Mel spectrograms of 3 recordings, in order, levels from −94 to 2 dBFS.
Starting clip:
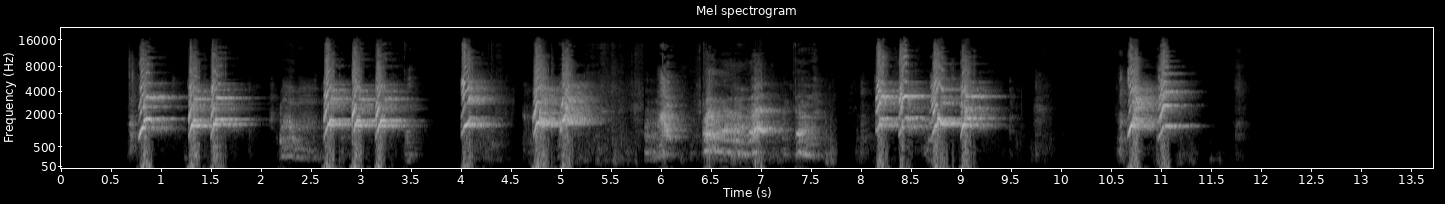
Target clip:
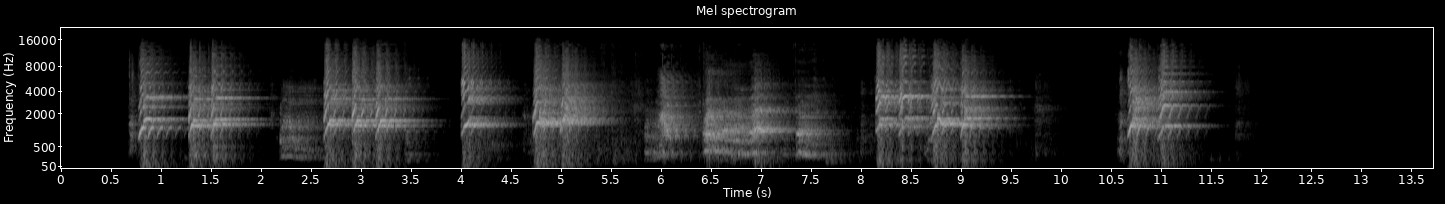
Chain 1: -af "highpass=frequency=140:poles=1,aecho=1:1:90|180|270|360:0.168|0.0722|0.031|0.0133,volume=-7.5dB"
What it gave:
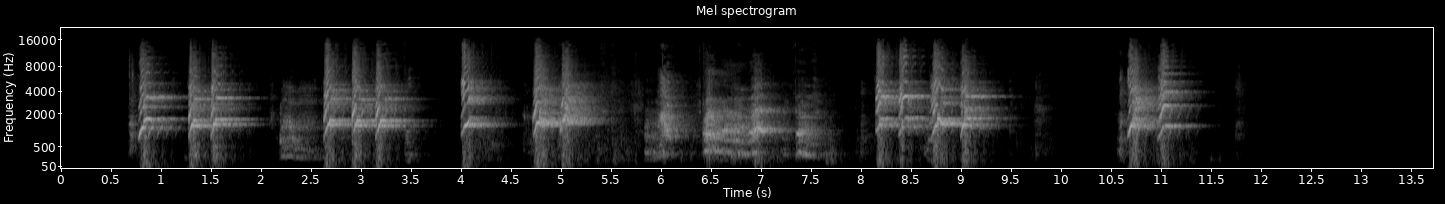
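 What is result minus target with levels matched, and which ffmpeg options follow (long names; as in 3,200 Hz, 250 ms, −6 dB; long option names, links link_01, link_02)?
echo-to-direct −8.5 dB
-af "highpass=frequency=140:poles=1,aecho=1:1:90|180|270|360|450:0.447|0.192|0.0826|0.0355|0.0153,volume=-7.5dB"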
